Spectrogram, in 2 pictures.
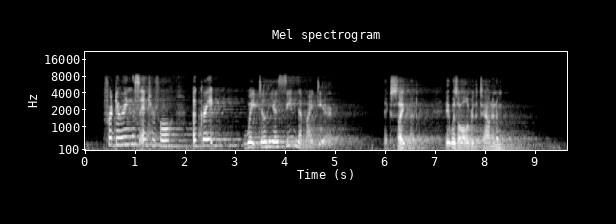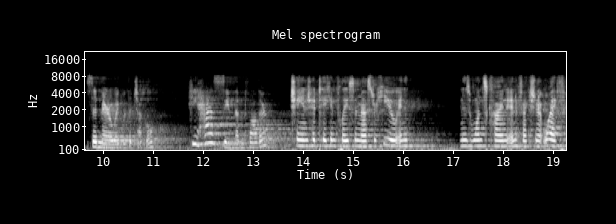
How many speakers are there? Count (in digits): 3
